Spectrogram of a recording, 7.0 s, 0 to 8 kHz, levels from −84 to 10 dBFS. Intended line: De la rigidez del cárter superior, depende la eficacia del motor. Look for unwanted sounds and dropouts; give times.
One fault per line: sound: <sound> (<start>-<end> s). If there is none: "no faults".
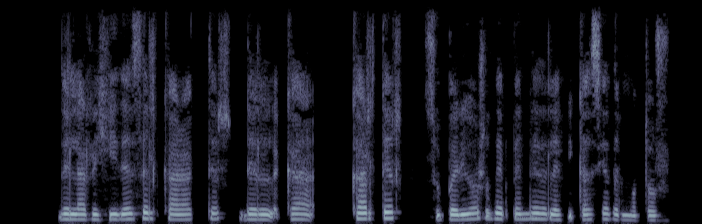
no faults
